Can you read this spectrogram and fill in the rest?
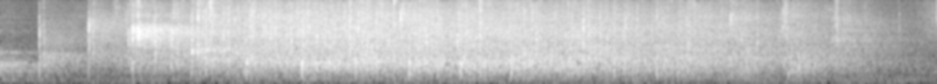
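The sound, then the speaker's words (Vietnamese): An audience at a Pure Land Buddhist talk breaks into steady applause, a dense crackle of many hands clapping at once that holds for several seconds before tapering off. No one speaks. “và nếu như quý vị thấy rằng là điều này có thể thực hiện được xin dâng cao tràng vỗ tay”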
